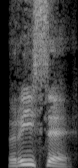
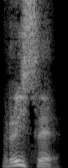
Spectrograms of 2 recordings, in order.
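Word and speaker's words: ῥῦσαι: In the modern, this word is pronounced rise. You see there's no omicron in front of it, right? It's pronounced rise. And it should be the same whether it's modern or kini.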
